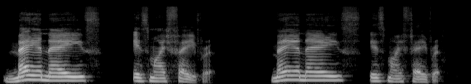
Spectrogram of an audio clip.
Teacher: on that last syllable, favorite, then I go down because that's the end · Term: intonation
